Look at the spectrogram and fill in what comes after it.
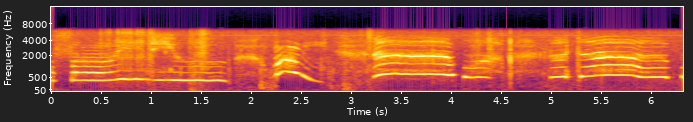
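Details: Playing puppies named Jewel, Cruser and Quin give drawn-out tonal whines and yelps. Some are held steady, others bend up and slide down, and they come in bursts separated by short pauses indoors.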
